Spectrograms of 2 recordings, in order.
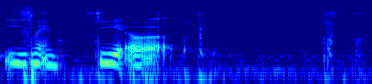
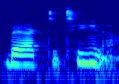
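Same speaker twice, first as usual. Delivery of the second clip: ordinary talk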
